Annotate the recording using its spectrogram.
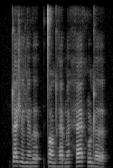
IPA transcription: ʈæʒæ̃ʒæ̃ðə | t̪ɑ̃ɖʱæbæ̃ hæ hũɖɜ

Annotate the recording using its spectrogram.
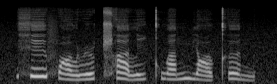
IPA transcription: xe˥ɪ̯fɑ˨˩ʊ̯ɻɻ̩˧˥ ʈ͡ʂʰä˥˩ li˧˥ kʰwa˧˥nmjɑ˨˩ʊ̯kʰə˥˩n

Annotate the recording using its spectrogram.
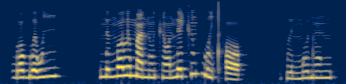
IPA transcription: ɡɔ˧ɡʷɛ˧wiː˦ | nə˧ŋɔ˦lə˦mã˧ nũ˧t͡ʃɔ̃˧nɛ˦ t͡ʃũ˦kɡʷiː˨thɔ˨ | pɨ˨nmu˧dũ˧ŋ

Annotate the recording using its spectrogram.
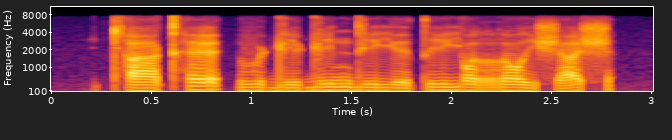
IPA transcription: cʰakʰɛ | βɪɖiɖi ndijɪt̪i jɔrɔi̯ʃaʃ

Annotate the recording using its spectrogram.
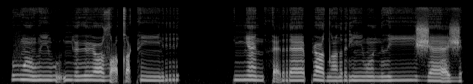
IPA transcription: võvĩβṵɲø ðøːzˤṵtˤṵkĩːr | ɲæ̃nθæ̰ræː pydˤæ̃rɣĩβõn ðiː ʒæʒ

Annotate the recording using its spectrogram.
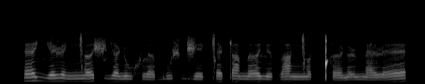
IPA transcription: ɛ ʎeɭe ŋ͡ǀɜʃʎɜ ɳuxlɜ d̪uʃ d͡ʒeǀɛ ʈan̪ɜlʲʌ d̪aŋ͡ǀʌ ǃʰɜɳʌɭ n̪æɭ ɛ

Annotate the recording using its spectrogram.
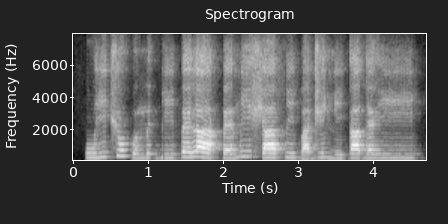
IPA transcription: wi˨˦t͡ʃo˦pʊ˨mɪ˨ ɡ͡biː˨pɛ˦laː˦˨ k͡pɛ˨mi˦ ʃa˦fi˦ ba˨d͡ʒɪ˦ ɲi˨ɡa˦dɛ˦ ɣiː˦

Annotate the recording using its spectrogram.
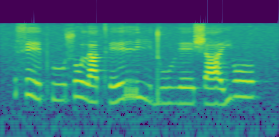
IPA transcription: seː˦˨pʰuː˨so˦la˨ tʰeː˨˦riː˦˨duː˨ ɣeː˨ ʃaː˨ joː˦

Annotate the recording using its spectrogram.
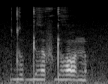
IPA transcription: duɡɖʱɜfɖʱɔn

